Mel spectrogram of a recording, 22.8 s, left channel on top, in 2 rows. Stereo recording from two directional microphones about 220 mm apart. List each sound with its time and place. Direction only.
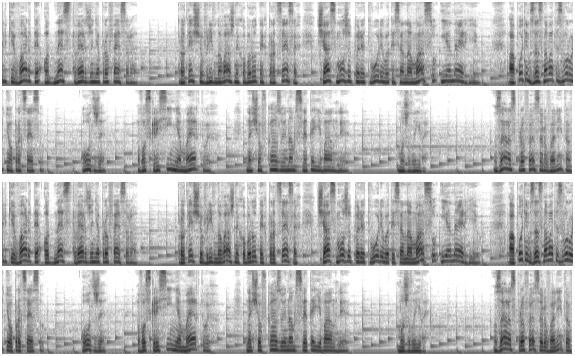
0.0 s speech: 35° right (ahead or behind)
3.5 s speech: 40° right (ahead or behind)
14.1 s speech: 35° right (ahead or behind)
19.4 s speech: 35° right (ahead or behind)
21.2 s speech: 40° right (ahead or behind)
